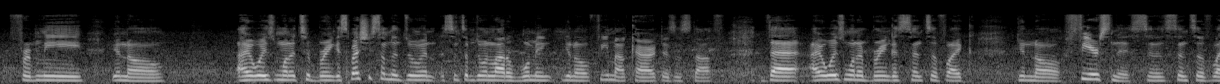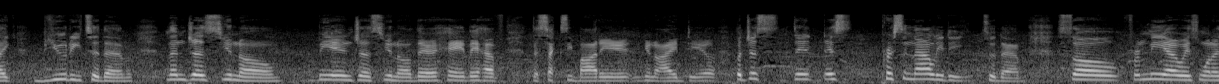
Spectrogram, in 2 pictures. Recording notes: recorded at Toronto Comicon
